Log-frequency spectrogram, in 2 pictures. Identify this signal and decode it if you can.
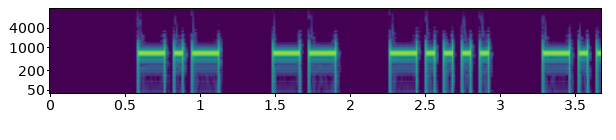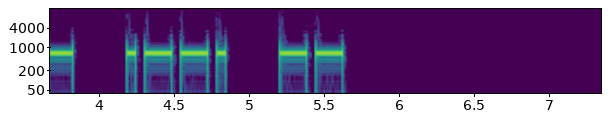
Morse code, heard as a keyed tone, about 19 wpm, spaced as for 14 wpm, 700 Hz. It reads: KM6KPM
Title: 200 Lesson 32g - Letter k - Call Signs 20wpm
